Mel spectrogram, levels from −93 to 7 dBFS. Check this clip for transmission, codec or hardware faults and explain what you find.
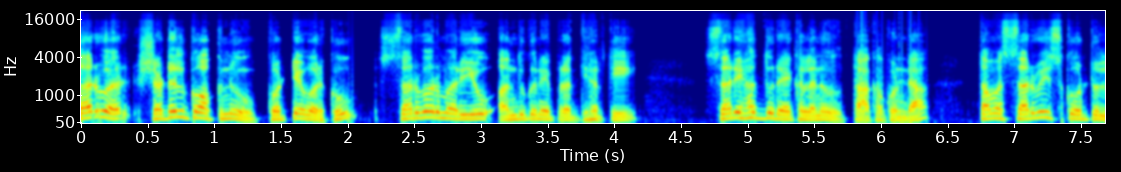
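Two faults are present in this speech clip: codec degradation throughout, and two bursts of crackle.

Opus voice compression runs the whole length. The speech sounds plainly coarse, slightly hoarse and processed. At 16 kbps in hybrid mode with 20 ms frames, SILK's linear-prediction coder handles the lower band and a thin CELT layer covers the rest up to fullband, so the excitation is coded roughly.

Processor overload crackle occurs from 2.01 to 2.25 s and again from 5.82 to 6.49 s. Each burst is a gritty tearing laid over the speech. The processor repeatedly missed deadlines for very short buffers, around 3 ms each, about fifteen in the first burst and twenty in the second. Each miss leaves a hard-edged gap of silence.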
